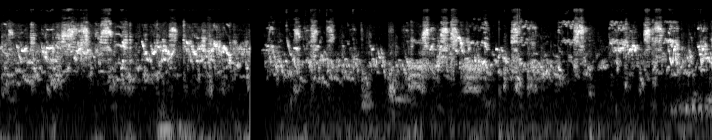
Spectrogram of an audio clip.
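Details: Budgies chirping in a group, lively high warbles and tweets with a brief break midway, soft low rumble underneath.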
